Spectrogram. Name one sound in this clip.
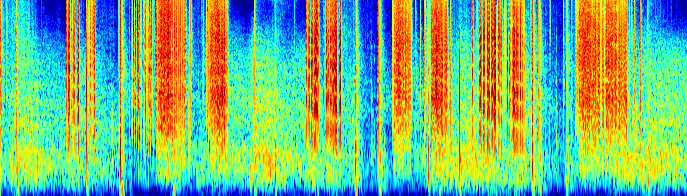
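Fireworks crackle and sizzle as they burst.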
